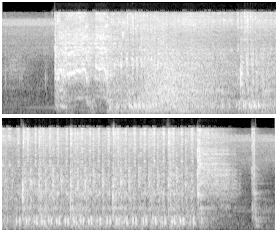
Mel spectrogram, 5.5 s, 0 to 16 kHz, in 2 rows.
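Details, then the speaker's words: Older Tao Tao Bull 150 ATV, a non-starter with stale gas, cranked after spraying the airbox: short crank, then the single cylinder catches and runs raggedly for seconds; it starts. "Wow, cool. It starts. This is getting too easy."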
